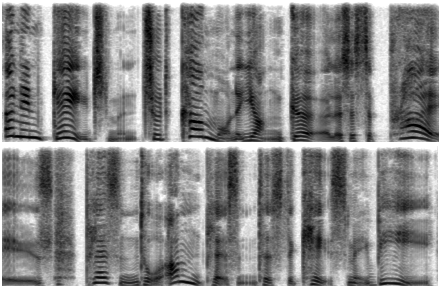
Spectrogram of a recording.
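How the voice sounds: A put-on character voice with a high pitch, at a fairly slow pace against a quiet background.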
